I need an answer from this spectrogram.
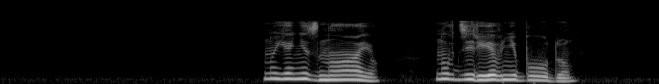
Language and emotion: Russian, sad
